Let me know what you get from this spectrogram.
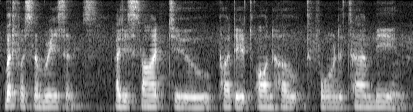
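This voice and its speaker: A man's voice: on the high side, little pitch movement, measured pace, darkish tone. Vietnamese-accented guy, middle-aged teacher, hesitant and sincere, lots of uh's, faint background hum. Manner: hesitant, earnest, many fillers and restarts. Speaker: teacher and channel host. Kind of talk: personal talk to camera.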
